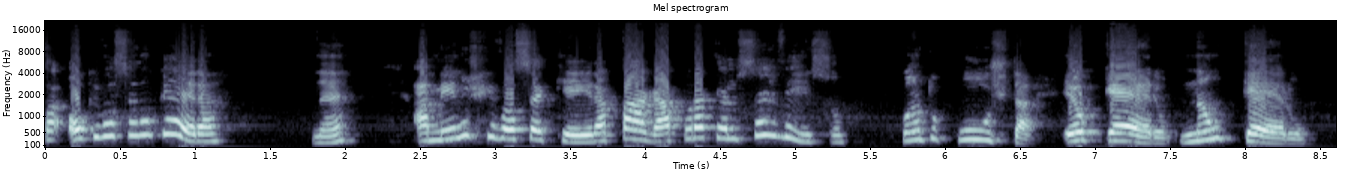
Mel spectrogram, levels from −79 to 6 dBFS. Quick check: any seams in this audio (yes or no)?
yes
